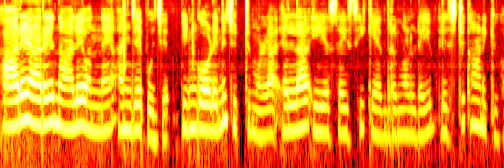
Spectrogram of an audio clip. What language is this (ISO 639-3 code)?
mal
